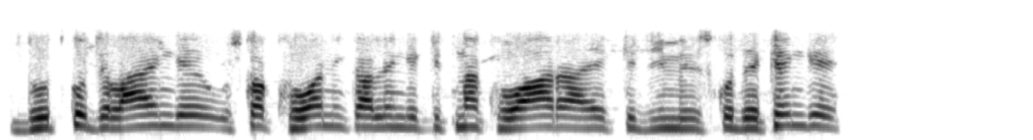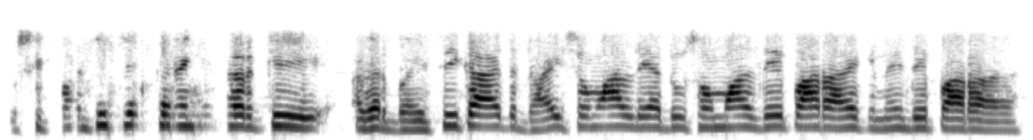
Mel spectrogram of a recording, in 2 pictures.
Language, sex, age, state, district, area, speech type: Hindi, male, 18-30, Uttar Pradesh, Azamgarh, rural, conversation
